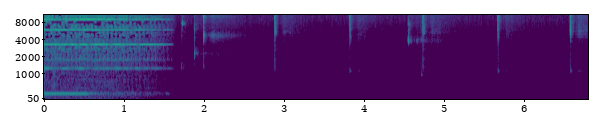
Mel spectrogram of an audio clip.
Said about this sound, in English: I think we have a phone call coming in. Yeah, that's a phone call.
